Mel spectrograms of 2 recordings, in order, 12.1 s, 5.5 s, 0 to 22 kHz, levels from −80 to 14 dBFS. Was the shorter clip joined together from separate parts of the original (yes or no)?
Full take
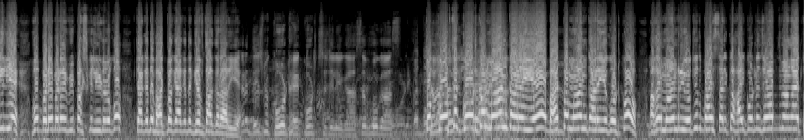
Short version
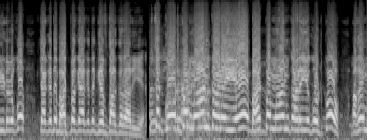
yes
